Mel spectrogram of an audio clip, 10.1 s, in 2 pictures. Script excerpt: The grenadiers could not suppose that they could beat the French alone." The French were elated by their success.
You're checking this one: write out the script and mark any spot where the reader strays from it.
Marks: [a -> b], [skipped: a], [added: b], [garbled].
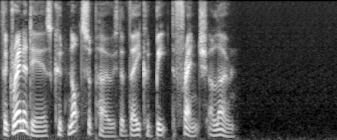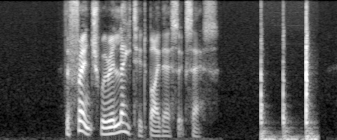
The grenadiers could not suppose that they could beat the French alone." The French were elated by their success.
